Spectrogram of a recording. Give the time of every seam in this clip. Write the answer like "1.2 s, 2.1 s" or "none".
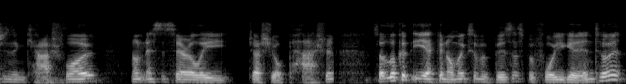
3.4 s

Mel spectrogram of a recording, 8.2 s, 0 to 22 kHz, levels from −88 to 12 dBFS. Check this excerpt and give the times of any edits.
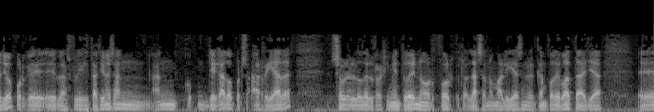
1.1 s

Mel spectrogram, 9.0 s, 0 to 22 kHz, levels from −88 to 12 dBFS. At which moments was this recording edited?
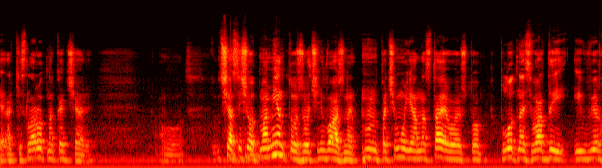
3.2 s, 7.4 s

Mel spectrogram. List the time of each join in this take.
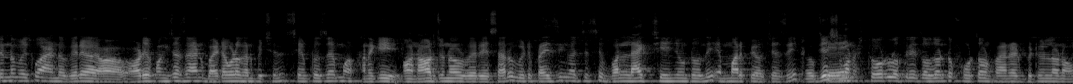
3.8 s, 8.0 s

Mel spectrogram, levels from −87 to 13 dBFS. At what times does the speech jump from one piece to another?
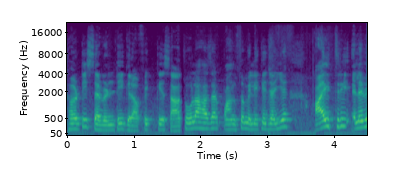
1.7 s

